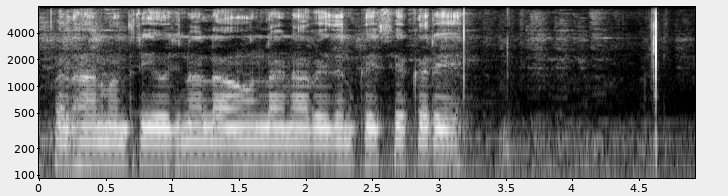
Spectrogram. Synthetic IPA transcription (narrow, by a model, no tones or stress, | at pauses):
pɾəd̪ʱaːnmə̃nt̪ɾijoːd͡ʒnalaɔːnlaːɪnaːbeːd̪ənkəɪsekəɾe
